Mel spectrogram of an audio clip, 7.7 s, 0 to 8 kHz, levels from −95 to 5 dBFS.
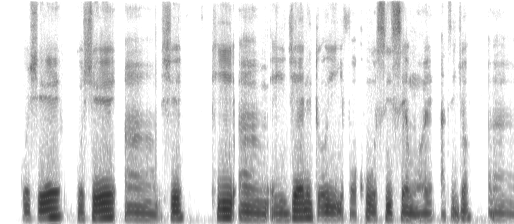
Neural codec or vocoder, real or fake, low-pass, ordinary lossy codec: none; real; none; none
